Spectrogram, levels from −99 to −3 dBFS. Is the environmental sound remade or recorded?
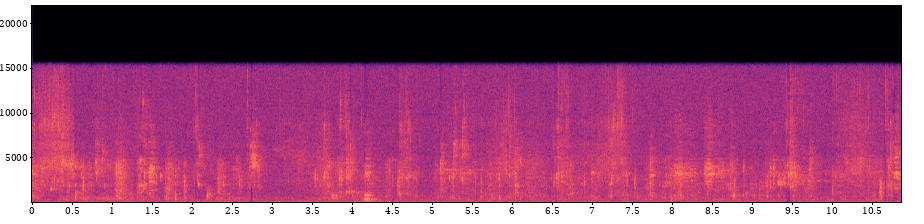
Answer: recorded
